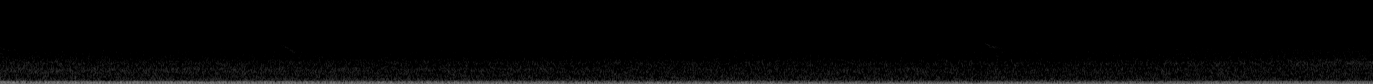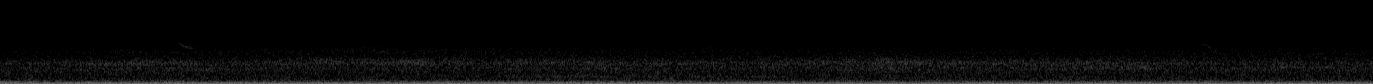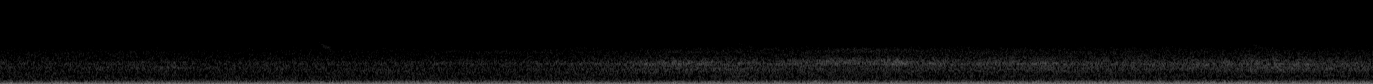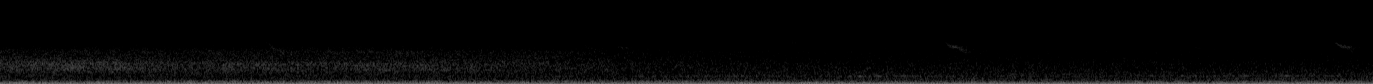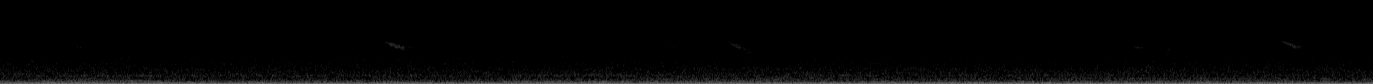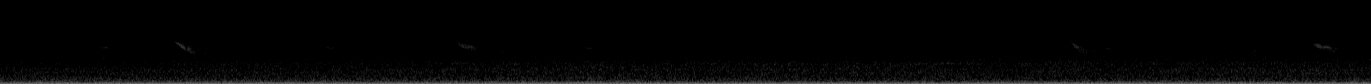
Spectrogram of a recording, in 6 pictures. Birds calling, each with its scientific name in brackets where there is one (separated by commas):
Veery (Catharus fuscescens)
